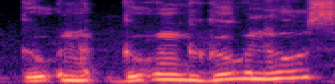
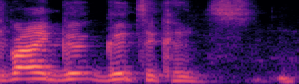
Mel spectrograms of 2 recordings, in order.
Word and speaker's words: Gutekunst: Gutenhuis, is that his last name? Gutengoose? Gutenhuis? I got it's idea. Brian Good. No, it's Brian Gutekunst.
